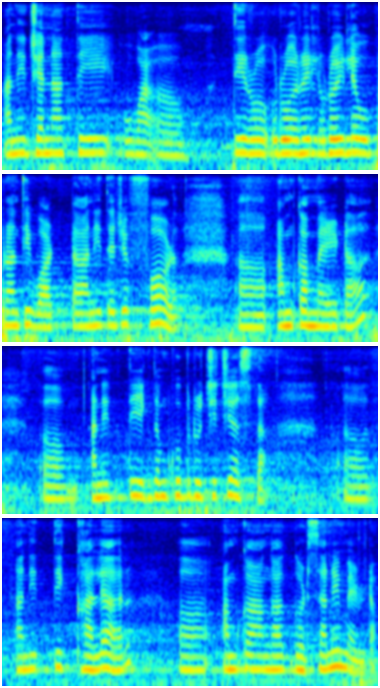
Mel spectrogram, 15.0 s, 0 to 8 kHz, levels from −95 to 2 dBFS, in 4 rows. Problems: constant background noise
